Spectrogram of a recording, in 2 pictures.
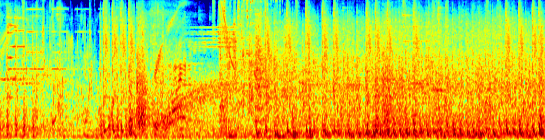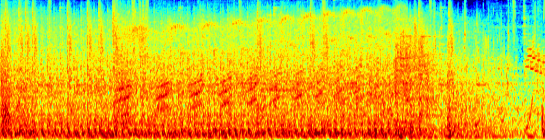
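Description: A video game weapon sprays ink in rapid bursts.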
